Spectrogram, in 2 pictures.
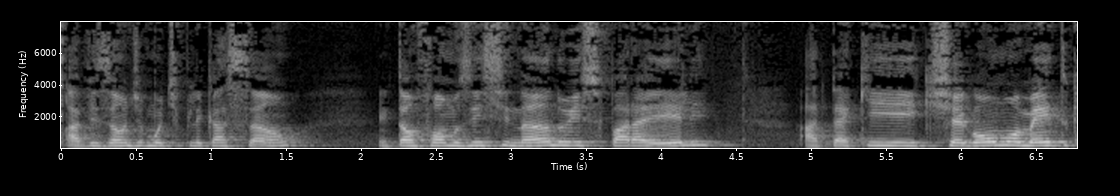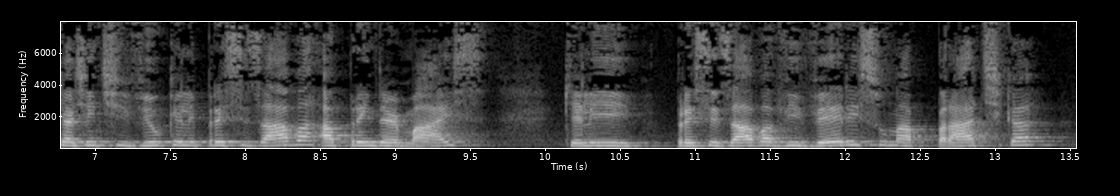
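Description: At a fairly slow pace, a man with a high pitch speaks in a monotone, flat intonation. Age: 20s. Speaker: missionary. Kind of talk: interview.

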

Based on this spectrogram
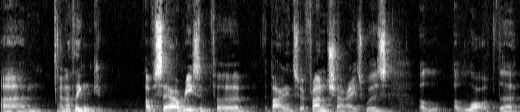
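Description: A man with a Greater Manchester accent, fairly low in pitch, at a moderate pace with fairly even intonation and audible room echo. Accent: northern English (Oldham). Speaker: teacher and tutoring business owner. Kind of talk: casual interview. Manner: halting, many fillers.

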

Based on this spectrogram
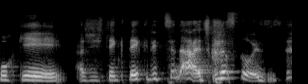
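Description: A woman speaking at a moderate pace. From Brazil, Espírito Santo. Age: 30s. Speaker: personal organization content creator. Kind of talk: casual interview chat.

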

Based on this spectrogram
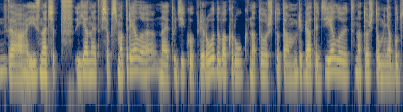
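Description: A woman with an unremarkable speaking voice talks at a moderate pace. Her pitch is fairly low, with ordinary variation. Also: very clean recording, silent background. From Russia. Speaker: libertarian activist. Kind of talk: interview. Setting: studio.

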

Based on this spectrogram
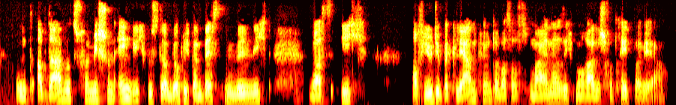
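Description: The voice has a Russian accent. The sound is dry and close, with no echo. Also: man, fairly high pitch for a man, ordinary pitch variation, moderate pace. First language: Russian (speaking German). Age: 30s. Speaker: magician and YouTuber. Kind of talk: casual interview. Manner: hesitant, many fillers.

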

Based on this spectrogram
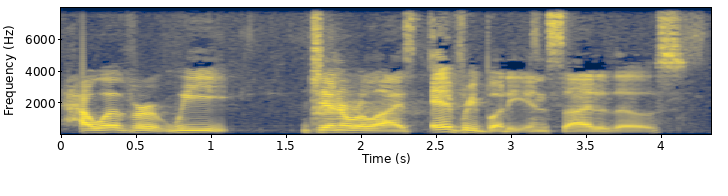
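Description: A man with an unremarkable speaking voice and an American accent, medium in pitch, at a fairly slow pace. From Texas, Victoria. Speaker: podcast co-host. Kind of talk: casual chat.

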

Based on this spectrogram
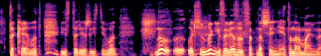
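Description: A man talking at a very fast clip, his intonation lively. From Russia, Moscow. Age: 30s. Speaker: software developer. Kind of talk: casual interview.

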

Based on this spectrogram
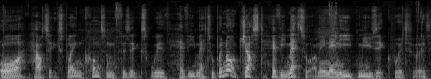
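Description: A man with a fairly low pitch has a plain, everyday voice. He talks at a moderate pace with ordinary pitch variation and hardly any pauses. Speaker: podcast host and guitarist. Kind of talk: casual interview.

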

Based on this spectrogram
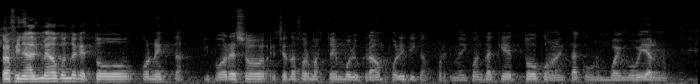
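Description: Speaking at a very fast pace with hardly any pauses, a man keeps a medium pitch and a monotone, flat intonation while his loudness swings widely. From Panama. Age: 20s. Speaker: political candidate. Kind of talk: interview.

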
